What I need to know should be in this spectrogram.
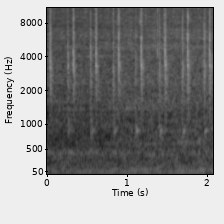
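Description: Even light ticking from the open valve train over a low idle rumble; the lifters are pumped up and working normally.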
